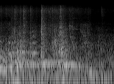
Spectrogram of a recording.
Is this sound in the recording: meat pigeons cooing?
yes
